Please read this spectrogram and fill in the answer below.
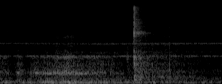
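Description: Faint steady hum with a thin high tone, and a single sharp click a little over a second in.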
